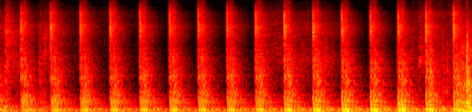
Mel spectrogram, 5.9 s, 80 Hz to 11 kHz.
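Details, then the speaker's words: Cheap Chinese diesel heater just installed in a 2006 Nissan Frontier, dosing pump priming and running at first start: sharp, very regular loud metallic ticking, nearly three per second, echoing along the fuel line like tapping; pump mounting needs quieting. "that's the pump that's echoing on me i don't need to steal like that that's definitely gonna have to change because that's really loud out here sounds like somebody tapping on the"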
